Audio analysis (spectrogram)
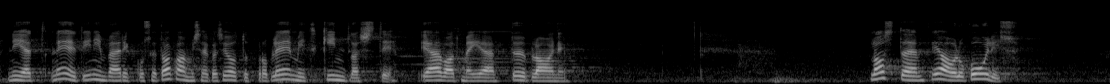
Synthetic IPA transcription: niːe̞t̪ːˑne̞ːd̪̥inimvæːɾikːˑuse̞t̪ɑɡ̥ɑmise̞ɡ̥ɑse̞o̞t̪ːˑud̪̥̚pro̞b̥le̞ːmid̪̥kind̪̥lɑst̪ḭjʔæːvɑd̪̥me̞je̞t̪ø̞ːplɑːnʲi | lɑst̪e̞he̞ɑo̞luko̞ːlʲis

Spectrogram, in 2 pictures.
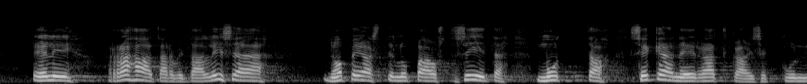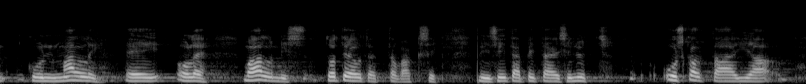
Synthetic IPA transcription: elirɑhɑːt̪ɑrʋit̪ɑːllisæː | nopeɑst̪ilupɑust̪ɑsiːt̪æmut̪ːɑsekæːneirɑt̪kɑisekkunkunmɑlːieioleʋɑlmist̪ot̪eut̪et̪ːɑʋɑksi | ninsiːt̪æpit̪æisinyt̪ | uskɑlt̪ɑːjjɑ

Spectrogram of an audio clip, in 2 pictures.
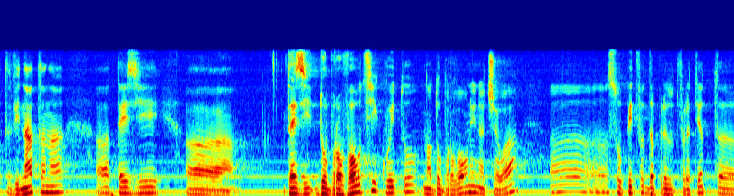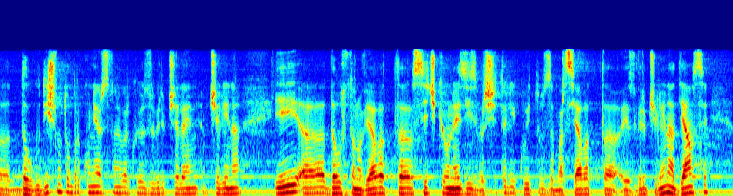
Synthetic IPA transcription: t̪vinat̪ənɐ | t̪ɛzi | t̪ɛzid̪obɾovɔlˠt̪sikoit̪ʊnɐd̪obɾovɔlˠninɐt͡ʃɛlˠa | sɛopit̪vət̪ːɐpɾɛd̪ot̪vɾɐt̪ʲjət̪d̪əlˠɡod̪iʃnot̪obɾɐkʊnʲɛɾst̪vɐnɛvəɾxʊjozvipt͡ʃpt͡ʃɛlinə | id̪ɐʊst̪ɐnovʲjavət̪fsit͡ʃkionɛziːzvəɾʃi̥t̪ɛlikoit̪ʊzɐmɐɾsʲjavət̪jozʊvɾip̚t͡ʃɛlinənɐd̪ʲjavəmsɛ

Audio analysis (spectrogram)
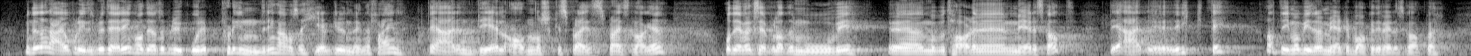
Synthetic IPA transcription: mɛnd̪ɛd̪æːɾæɾjʊpʊlit̪ɪkʋɾət̪ʰeːɾɪŋɔd̪ɛɑt̪ːɔbɾʉːkəɾuːɾəpʰlʏnd̪ɾɪŋæɾɔsːɔheːlt̪̚ɡɾʉnlɛɡənəfæɪl | d̪̥ɛæɾɛnd̪eːlɑ̰ʋd̪ɛnnɔʂkəspæɪspæɪsəlɑːɡə | ɔd̪ɛfɔɾɛksɛmpəlɑt̪̚d̪ɛmɔuːʋɪ | mɔbət̪ʰɑ̰ːləmeːɾəskɑt̪ː | d̪̥ɛ̰ʔæ̰ɾɾɪkt̪ɪ | ɑt̪̚d̪ɪmɔbiːd̪ɾɑːmeːʈɪlbɑːkət̪ɪfɛlːəskɑːpə

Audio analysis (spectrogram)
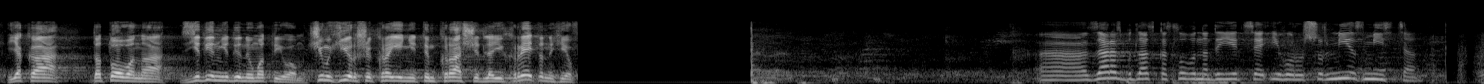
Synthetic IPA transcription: jɐkɑ | d̪ɐt̪ɔʋɐnɐzʲjed̪ɪnmjed̪ɪnɪmːɔt̪ɪʋɐmt͡ʃɪmɦʲirʃɪkɾɐjinʲit̪ɪmkɾɑʃt͡ʃɛd̪lʲɐjixrɛjt̪ɪnɦʲiw | zɑɾɐzbud̪lˠɑskɐslˠɔʋɔnɐd̪ɐjet͡sʲːɐʔiɦɔɾʊʃʊrmʲizmʲisʲt͡sʲɐ

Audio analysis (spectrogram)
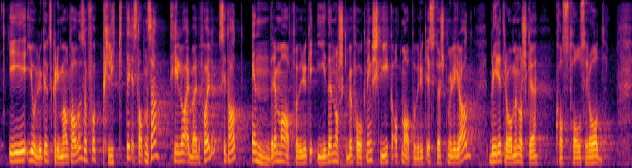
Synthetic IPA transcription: ɪjuːɾbɾʉːkət̪skʰliːmɑːʋt̪ʰɑːləsɔfɔɾpʰlɪkt̪əɾst̪ɑːt̪n̩sæɪt̪ʰɪlɔɑɾbæɪd̪əfɔɾsɪt̪ʰɑːt̪ | ɛnd̪ɾəmɑːt̪fɔɾbɾʉːkəʔɪd̪ɛnɔʂkəbəfɔlknɪŋʂɭiːkɑ̰t̪mɑːt̪fɔɾbɾʉːkəɪst̪œʂʈmʉːlɪɡɾɑːd̪ | blɪɾɪt̪ʰɾoːmɛnɔʂkə | kʰɔst̪hɔlsɾoːd̪

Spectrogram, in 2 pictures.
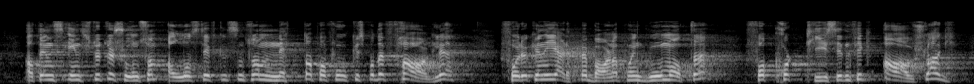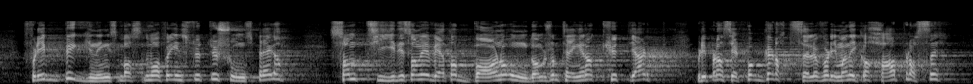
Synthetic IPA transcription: ʔɑt̪̚ɛnɪnst̪ɪt̪ʉʂuːnsɔmɑlːəst̪ɪft̪əlsn̩sɔmnɛt̪ːɔphɑfuːkʉspʰɔd̪ɛfɑːɡlɪə | fɔɾɔkʉnːəjɛɽpəbɑːɳɑpʰɔɛnɡuːmoːt̪ə | fɔɾkʰɔʈʈʰːiːsiːd̪n̩fɪkːɑːʋʂɭɑːɡ | fɔɖiːbʏɡnɪŋsmɑsnʋɑɾfɔɾɪnst̪ɪt̪ʉʂuːnspʰɾeːɡɑ | sɑmt̪ʰiːd̪ɪsɔmʋɪʋeːt̪ɑt̪̚bɑːɳɔʊŋd̪ɔməʂɔmt̪ʰɾɛŋːəɾɑkʰʉt̪ːjɛɽpb̥lɪːpʰlɑseːʈ̚pʰɔɡɾɑt̪sɛlːəfɔɖiːmɑnɪkːəhɑpʰlɑsːəɾ

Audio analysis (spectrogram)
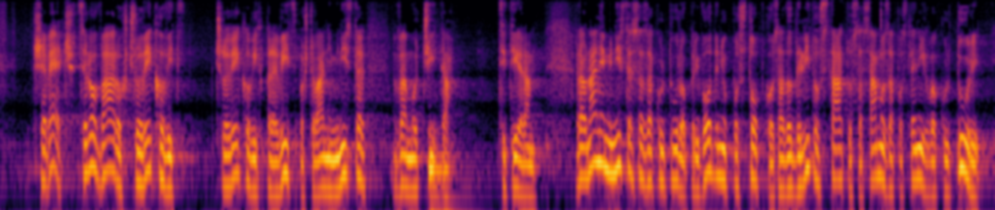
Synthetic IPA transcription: ʃɛʋɛt͡ʃt̪sɛloːʋaːɾux | t͡ʃlɔʋeːkɔʋixpɾaʋit̪spɔʃt̪ɔʋaːlniminiːst̪əɾʋamɔt͡ʃiːt̪a̰ | t̪sit̪iːɾamɾawnaːnjɛminiːst̪əɾst̪ʋazakult̪uːɾɔpɾiʋoːd̪ɛnjupɔst̪oːpkɔwzad̪ɔd̪ɛliːt̪ɛwst̪aːt̪usasaːmɔzapɔslɛːnixʋəkult̪uːɾi

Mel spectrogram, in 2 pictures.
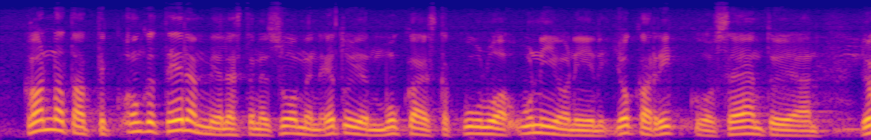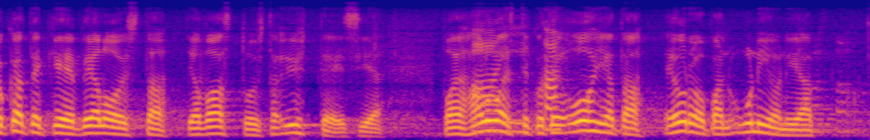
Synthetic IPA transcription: kɑnːɑt̪ɑt̪ːeoŋkot̪e̞jdæmːielest̪ænesuome̞ne̞t̪ujemmukɑist̪ɑkuːluɑʔunio̞niːnjokɑrikːo̞ːsæːnt̪øjæːnjo̞kɑt̪e̞ke̞ːʋe̞lo̞ist̪ɑjɑʋɑst̪uist̪ɑyht̪eisiæ̰ | ʋɑiɦɑluɑsit̪ːˑekot̪eohjɑt̪ɑe̞uɾo̞ːpɑnunio̞niɑ

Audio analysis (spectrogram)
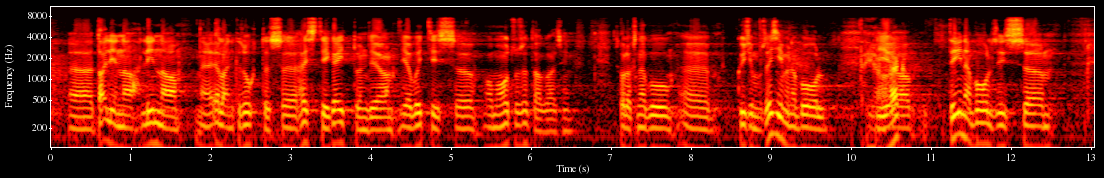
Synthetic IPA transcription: t̪ɑlʲːinːɑlinːɑ | e̞lɑnikːˑesuht̪e̞sɦæsʲt̪ikæjt̪ːˑund̪̥jɑjɑvɤ̞t̪ʲːˑiso̞mɑo̞t̪sus̬e̞t̪ɑɡ̥ɑsi | seo̞le̞ksnɑɡ̥u | kysʲimuse̞s̬ʲimene̞po̞ːl | jɑ | t̪e̞jne̞po̞ːlsis

